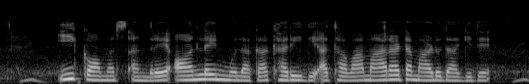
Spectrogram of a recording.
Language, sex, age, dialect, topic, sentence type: Kannada, female, 46-50, Coastal/Dakshin, agriculture, statement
